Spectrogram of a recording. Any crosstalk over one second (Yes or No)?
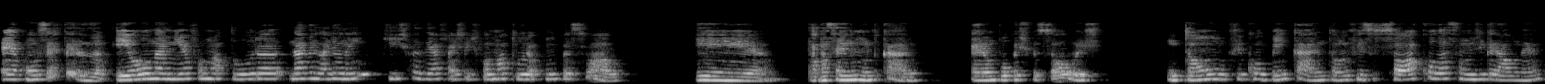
No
